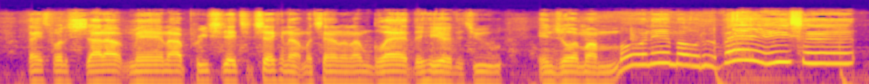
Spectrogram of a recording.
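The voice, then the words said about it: Slightly raspy voice. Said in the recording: “Excuse me, a little raspy. Think I'm catching a cold.”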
